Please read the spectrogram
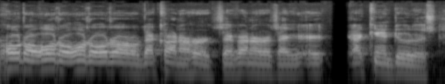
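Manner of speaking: a lightly voiced dad, pained, backing off the ride; half-hearted imitation of dad wincing and giving up. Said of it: "he's like".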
